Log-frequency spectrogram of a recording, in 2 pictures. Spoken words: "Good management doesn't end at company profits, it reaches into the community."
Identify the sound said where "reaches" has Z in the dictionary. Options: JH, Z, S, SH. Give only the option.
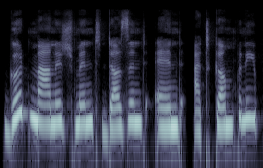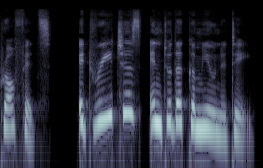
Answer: Z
